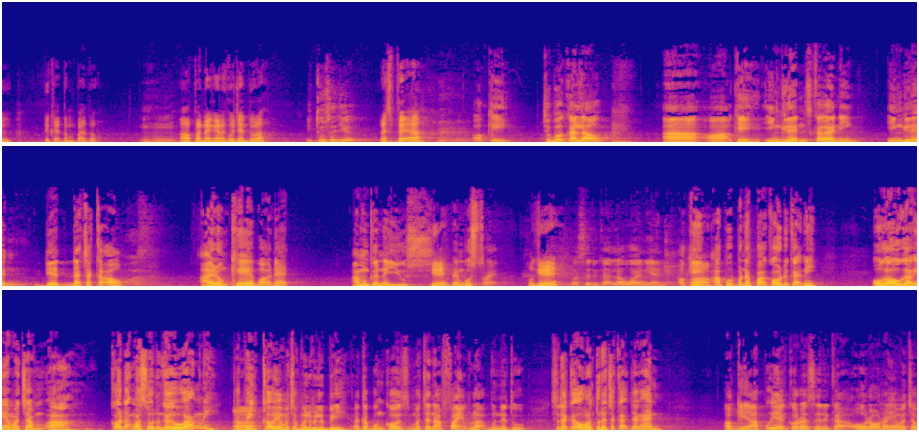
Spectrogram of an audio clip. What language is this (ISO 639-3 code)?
msa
